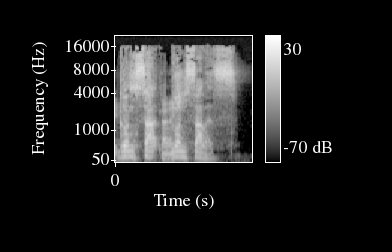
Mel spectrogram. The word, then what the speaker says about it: Gonzales: Gonzales.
